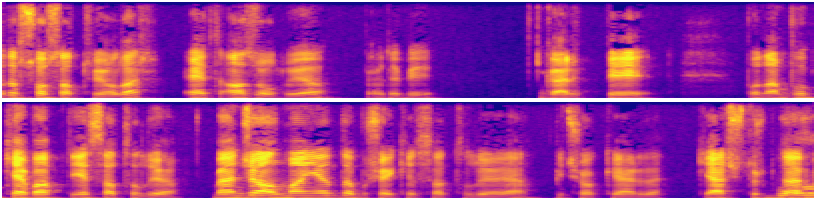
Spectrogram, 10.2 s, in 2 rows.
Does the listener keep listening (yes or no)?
no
